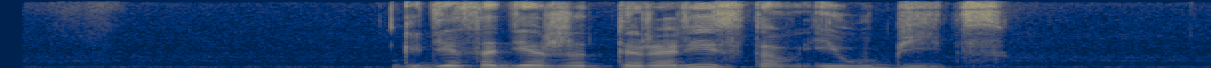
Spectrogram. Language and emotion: Russian, angry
